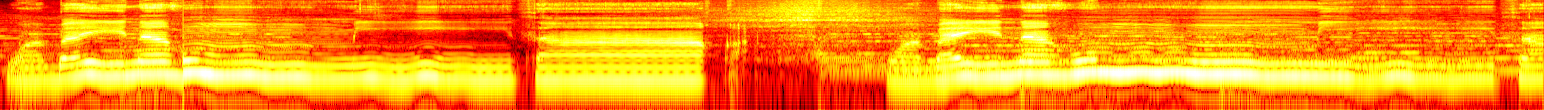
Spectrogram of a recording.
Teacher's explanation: Yang selanjutnya lagi adalah idgham mutamatsilain, yakni adalah apabila huruf mim sukun dengan huruf mim bertemu, didengungkan sebanyak 2 ketukan.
